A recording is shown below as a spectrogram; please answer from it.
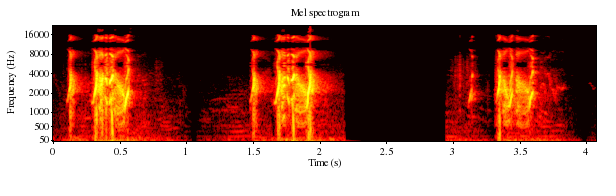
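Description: A sparrow gives three harsh, raspy chirp bursts, each a quick cluster of two or three notes, spaced about two seconds apart, with silence between.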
